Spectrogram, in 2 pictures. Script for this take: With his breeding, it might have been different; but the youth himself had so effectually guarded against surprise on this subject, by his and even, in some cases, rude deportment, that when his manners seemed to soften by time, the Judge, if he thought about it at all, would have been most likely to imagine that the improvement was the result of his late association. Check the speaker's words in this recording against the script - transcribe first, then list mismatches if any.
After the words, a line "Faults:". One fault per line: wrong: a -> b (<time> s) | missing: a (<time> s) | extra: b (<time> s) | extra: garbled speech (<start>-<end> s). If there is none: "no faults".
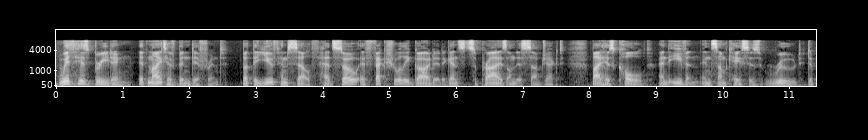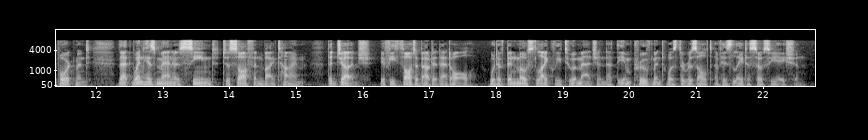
With his breeding, it might have been different; but the youth himself had so effectually guarded against surprise on this subject, by his cold and even, in some cases, rude deportment, that when his manners seemed to soften by time, the Judge, if he thought about it at all, would have been most likely to imagine that the improvement was the result of his late association.
Faults:
extra: cold (8.4 s)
